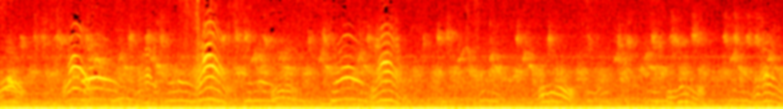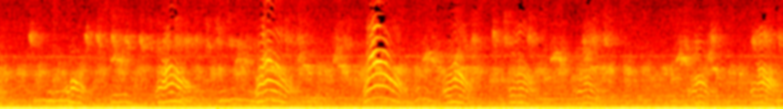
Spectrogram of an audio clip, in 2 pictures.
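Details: Tiny abandoned kittens crying continuously, many short high-pitched arched mews from several animals overlapping, set against a constant deep rumble throughout.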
